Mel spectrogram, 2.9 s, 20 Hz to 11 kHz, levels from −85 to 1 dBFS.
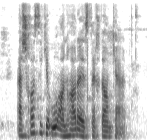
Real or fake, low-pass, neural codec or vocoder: fake; 9.9 kHz; vocoder, 22.05 kHz, 80 mel bands, Vocos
